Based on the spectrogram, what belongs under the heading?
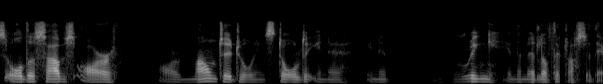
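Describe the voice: Recorded dry and close with no echo, a man with vocal fry talks at a moderate pace and medium pitch, showing little pitch movement and a fairly bright tone.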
